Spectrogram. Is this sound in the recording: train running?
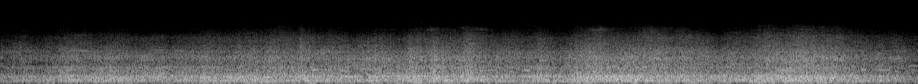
yes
